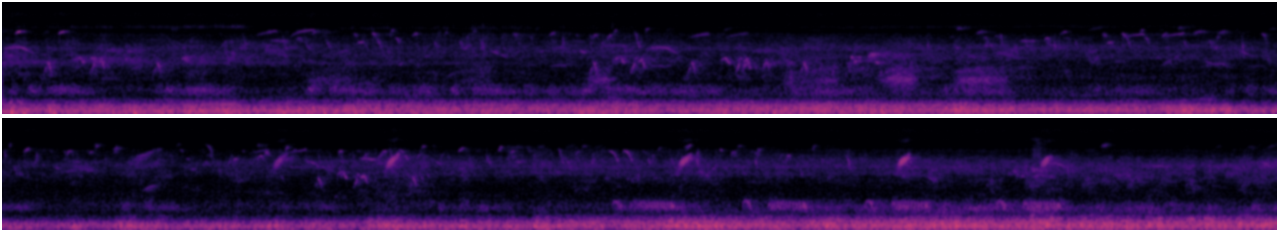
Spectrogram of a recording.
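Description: Many small birds chirping in quick, scattered calls over a steady low rumble.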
